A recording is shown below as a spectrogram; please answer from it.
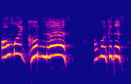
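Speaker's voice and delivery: startled, very high, shocked shouting. Interrupted mid-discussion by something startling, shocked shouting. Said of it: "Sorry, sorry, I'm shouting".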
